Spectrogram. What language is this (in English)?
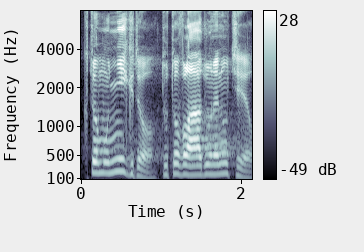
Czech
